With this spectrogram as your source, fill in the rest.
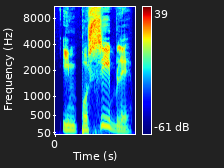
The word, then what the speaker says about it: imposible: Don't forget to stress this C, imposible.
